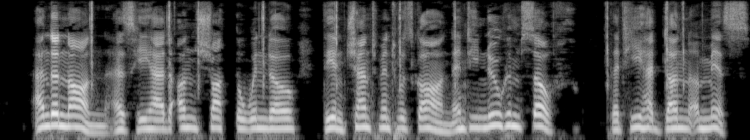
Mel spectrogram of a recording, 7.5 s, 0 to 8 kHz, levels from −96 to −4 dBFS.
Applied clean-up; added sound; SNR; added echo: classical method Wiener filter.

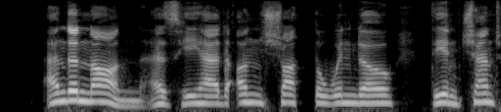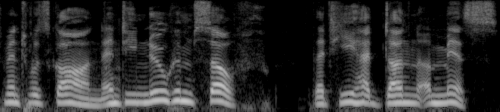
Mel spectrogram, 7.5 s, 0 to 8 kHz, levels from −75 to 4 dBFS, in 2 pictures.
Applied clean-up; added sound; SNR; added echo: neural separator model SepFormer DNS4.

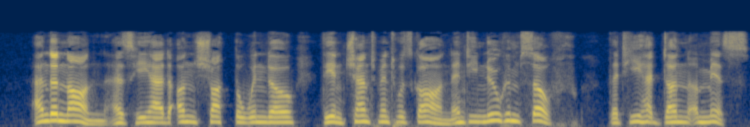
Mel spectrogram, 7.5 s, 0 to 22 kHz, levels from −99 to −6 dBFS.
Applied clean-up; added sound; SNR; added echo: none; none; none; none.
